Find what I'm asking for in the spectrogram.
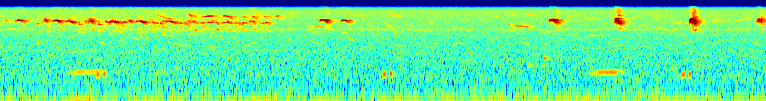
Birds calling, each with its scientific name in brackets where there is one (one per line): White-tipped Dove (Leptotila verreauxi)
Andean Motmot (Momotus aequatorialis)
unidentified bird
Russet-backed Oropendola (Psarocolius angustifrons)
